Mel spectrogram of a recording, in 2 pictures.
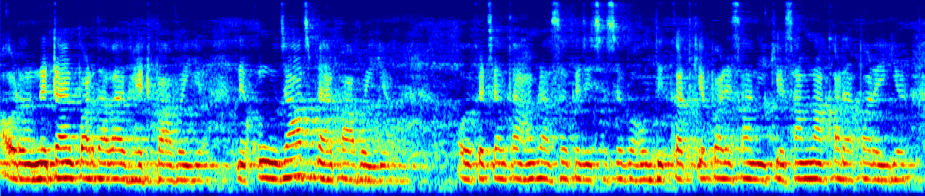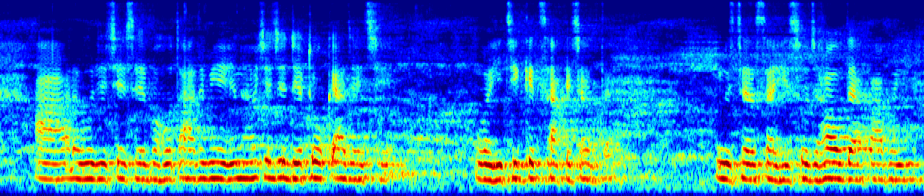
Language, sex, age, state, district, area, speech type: Maithili, female, 30-45, Bihar, Supaul, urban, spontaneous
